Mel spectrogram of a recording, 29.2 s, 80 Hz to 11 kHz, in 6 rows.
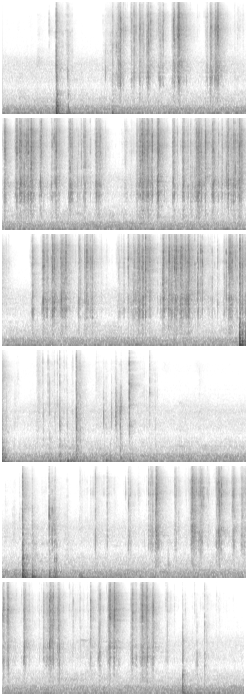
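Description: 3x3 speedcube being turned very fast, its plastic layers clicking and clacking in rapid runs that pause briefly between bursts. A few heavier thumps break in, about a second in, midway and about two-thirds of the way through.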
